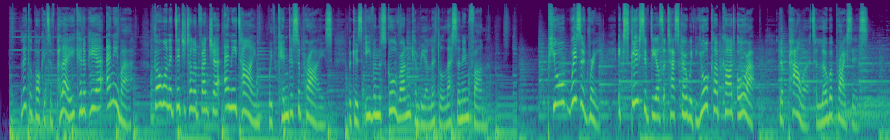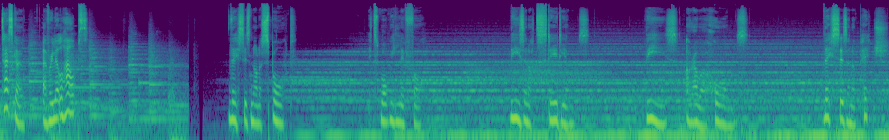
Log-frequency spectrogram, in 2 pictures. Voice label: Commercial

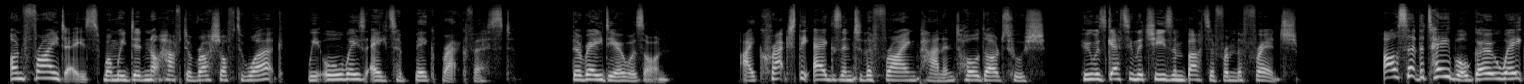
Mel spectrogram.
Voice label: Audio Book

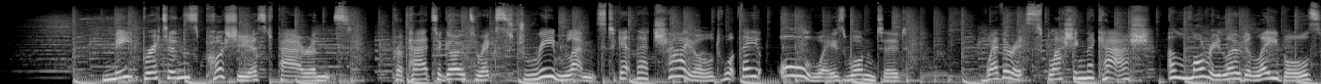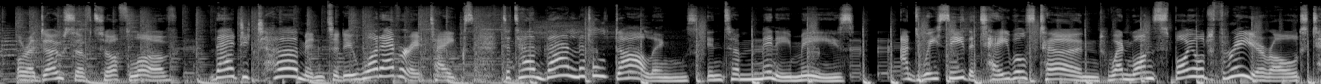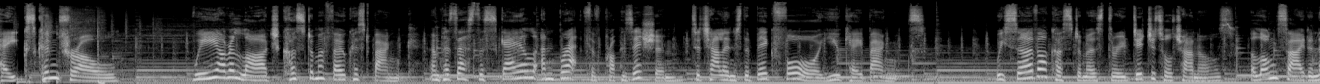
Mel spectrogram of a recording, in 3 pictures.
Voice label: Narrative

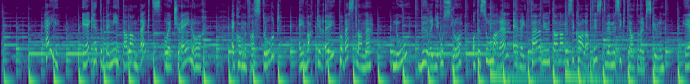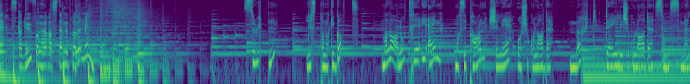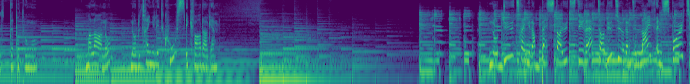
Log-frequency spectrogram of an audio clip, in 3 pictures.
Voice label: Norweigan

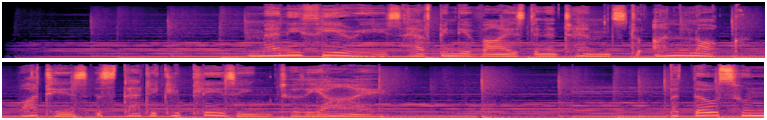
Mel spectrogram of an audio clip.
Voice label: English Commercials

